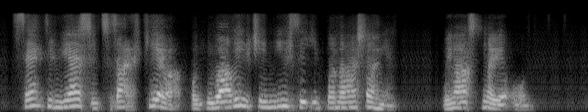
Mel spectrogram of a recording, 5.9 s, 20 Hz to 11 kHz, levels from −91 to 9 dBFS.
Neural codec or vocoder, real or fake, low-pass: codec, 16 kHz, 0.5 kbps, FreqCodec, smaller model; fake; 7.2 kHz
